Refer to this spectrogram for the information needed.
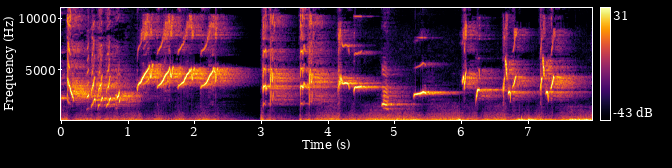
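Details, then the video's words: Oriental magpie-robin (kacer) song packed with varied 'isian' phrases, a master track used to provoke reluctant caged birds into singing: loud, clear whistled notes, rising and falling slurs and sharp upsweeps, pausing briefly midway, over a faint low rumble. "Suara masteran burung Kacer || pancingan KACER full isian"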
